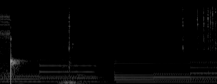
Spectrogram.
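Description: Intro jingle: a sharp pop sound effect right at the start, then music with held notes, a short low thud partway through, and a brief break before the music carries on.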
